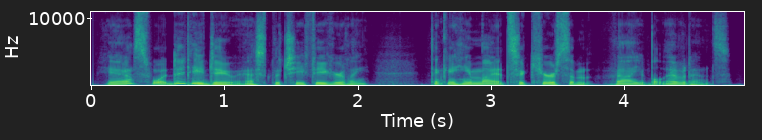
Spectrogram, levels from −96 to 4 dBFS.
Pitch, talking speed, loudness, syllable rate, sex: 135 Hz, 195 wpm, -18 LUFS, 6.6 syllables/s, male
